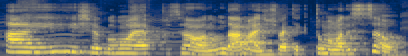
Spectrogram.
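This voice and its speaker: A young woman from São Paulo with a São Paulo accent tells a personal story in an animated, emotional way, trailing off with fillers. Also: medium pitch, quick pace. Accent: São Paulo Portuguese. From São Paulo, Brazil. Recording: roomy echo, faint background music.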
